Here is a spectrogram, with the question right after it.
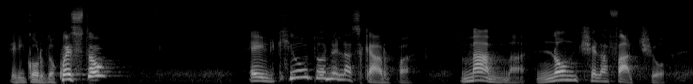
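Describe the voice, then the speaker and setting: A man talks very slowly. Behind him, all is quiet. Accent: Polish. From Poland. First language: Polish (speaking Italian). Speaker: war refugee. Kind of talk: testimony; interview answer. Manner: halting. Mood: emotional wartime childhood memories. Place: home room. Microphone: lapel.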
